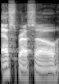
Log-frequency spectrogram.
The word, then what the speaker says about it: espresso: had yeah but like i'm saying espresso is the right way to say it where some people will say espresso there's no x oh yeah that's dumb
